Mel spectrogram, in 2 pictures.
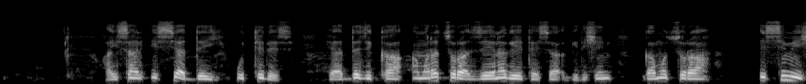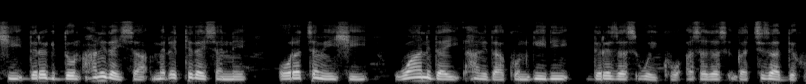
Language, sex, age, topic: Gamo, male, 25-35, government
